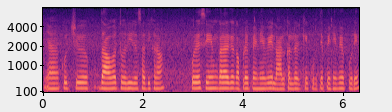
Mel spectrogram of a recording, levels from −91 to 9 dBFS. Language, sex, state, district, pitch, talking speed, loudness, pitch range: Hindi, female, Punjab, Kapurthala, 190 Hz, 210 wpm, -17 LUFS, 185-195 Hz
